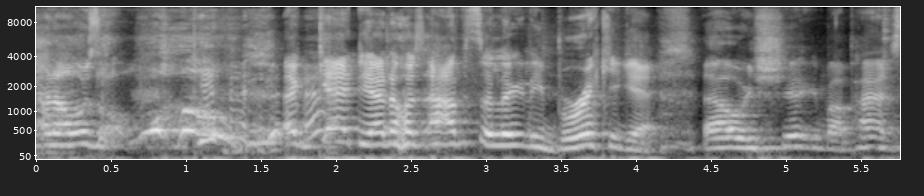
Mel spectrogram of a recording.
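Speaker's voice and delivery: loud, high laughing retelling; laughing at his own panic. Real, not acted. Laughing loudly while telling the hosts how scared he was.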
